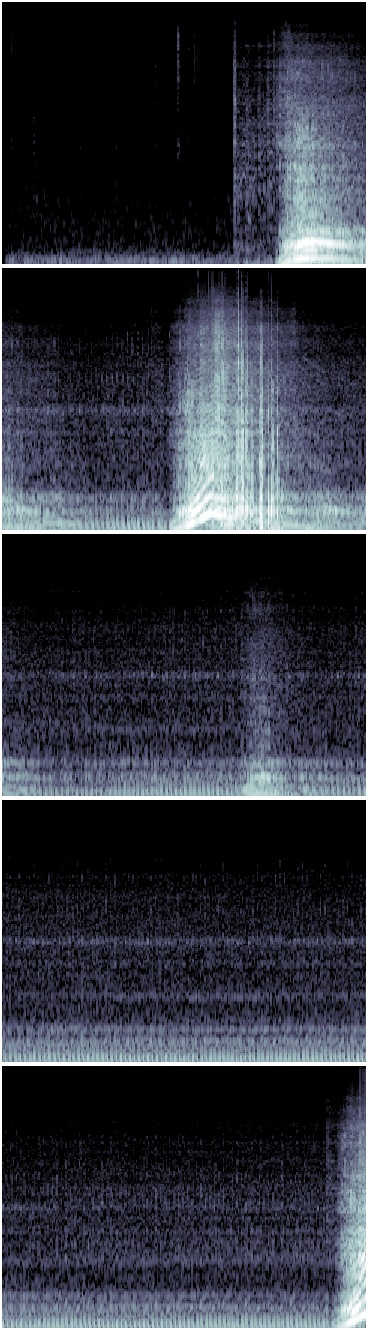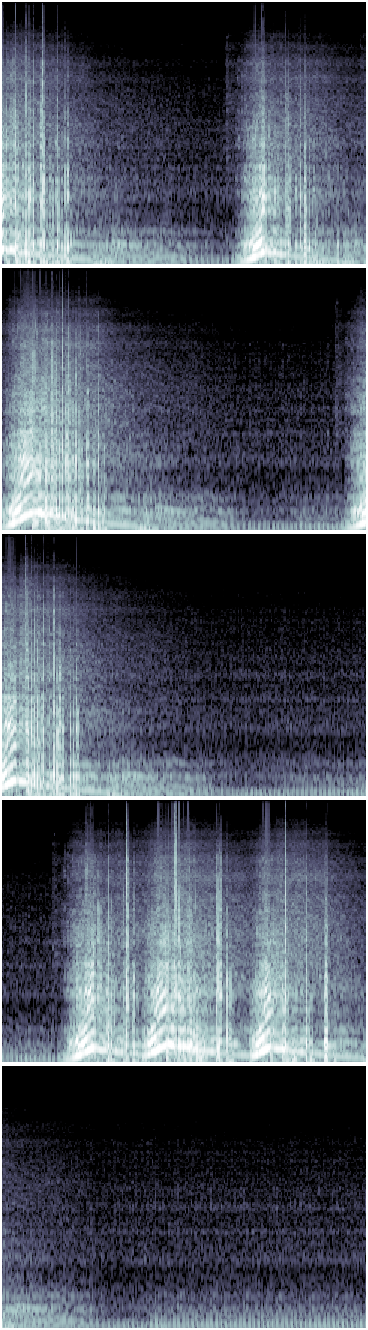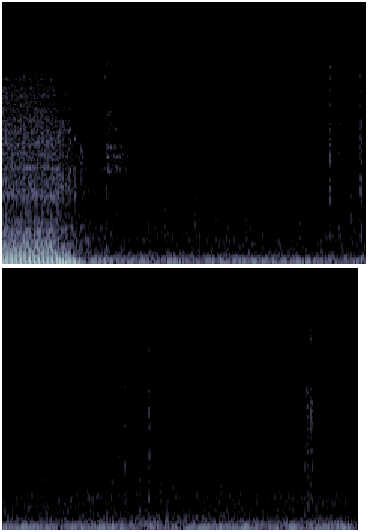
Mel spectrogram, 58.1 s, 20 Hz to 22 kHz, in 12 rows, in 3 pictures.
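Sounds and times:
2014 Lamborghini Huracan engine starting, exterior: 3.1 - 50.2
2014 Lamborghini Huracan engine throttle blips, exterior: 7.1 - 9.3, 23.8 - 26.3, 27.3 - 31.8, 33.6 - 36.2, 39.6 - 44.3.

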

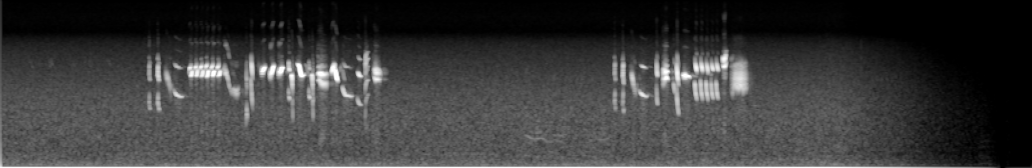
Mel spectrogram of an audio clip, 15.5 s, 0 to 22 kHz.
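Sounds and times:
faint background hiss: 0.0 - 14.7
Common linnet twittering with quick chirps and a brief trill: 2.2 - 5.8, 9.2 - 11.3.

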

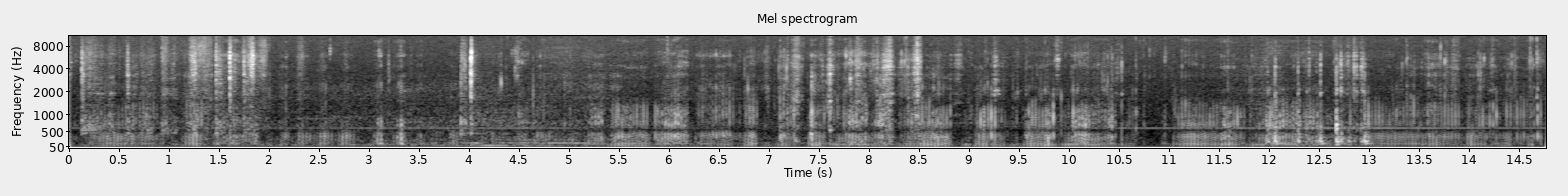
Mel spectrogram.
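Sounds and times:
faint steady hum: 0.0 - 14.7
Persian cat purring while eating: 2.5 - 14.7.

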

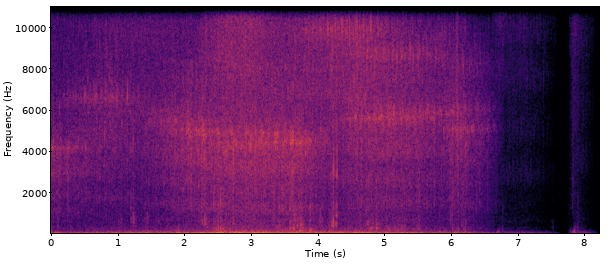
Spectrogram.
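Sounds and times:
hand spinner whirring: 0.2 - 6.7.

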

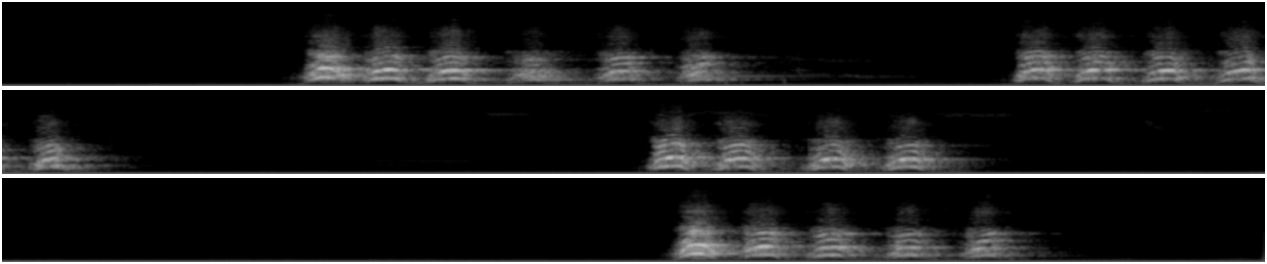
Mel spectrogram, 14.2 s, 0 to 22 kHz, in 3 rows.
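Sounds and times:
German Shepherd barking indoors: 1.1 - 3.0, 3.8 - 5.2, 7.2 - 8.4, 12.0 - 13.4.

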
